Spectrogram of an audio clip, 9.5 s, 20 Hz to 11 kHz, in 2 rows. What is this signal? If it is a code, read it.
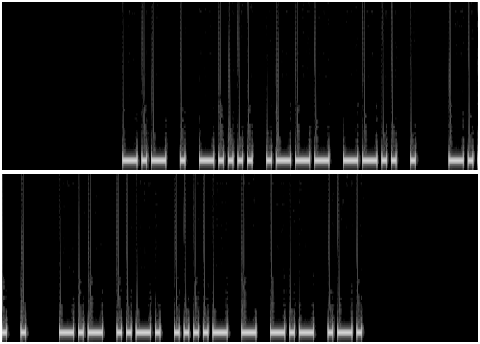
Morse code, heard as a keyed tone, about 25 wpm, 700 Hz. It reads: KE6JZE DE KF4TKR
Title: USA Callsign DE Callsign - 6 Characters - 25wpm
